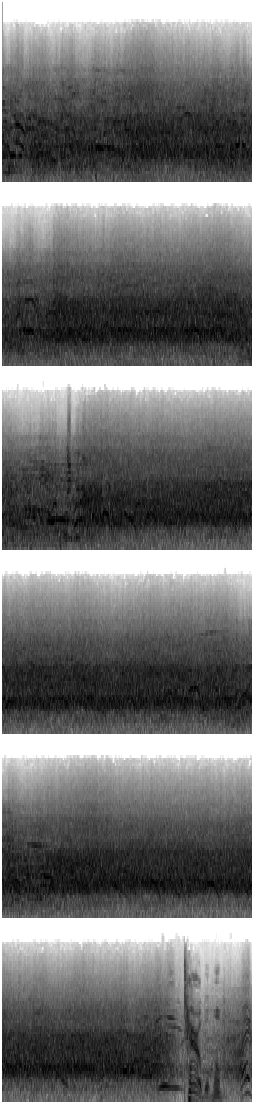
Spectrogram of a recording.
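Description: Large boxing-arena crowd cheering and shouting, a dense, steady din of many voices that dips briefly near the end.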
